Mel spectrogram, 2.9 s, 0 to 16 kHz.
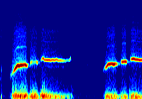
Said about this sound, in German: Wenn du das schaffst, ne? Du pfeifst 3 Töne und einer weiß, welcher Song das ist, ne? Ja, aber raus. Das war aber mehr als 3 Töne. Ja. Ja, und das kann alles sein.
